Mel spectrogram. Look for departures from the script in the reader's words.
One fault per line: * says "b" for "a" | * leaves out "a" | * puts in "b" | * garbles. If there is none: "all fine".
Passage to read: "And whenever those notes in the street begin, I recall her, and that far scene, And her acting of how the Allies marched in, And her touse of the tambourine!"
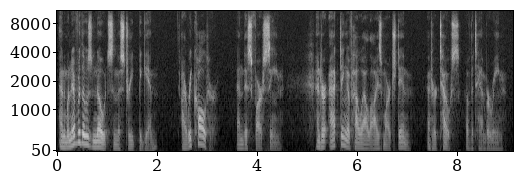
* says "this" for "that"
* leaves out "the"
